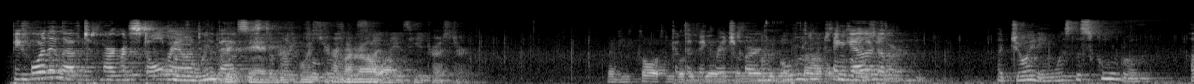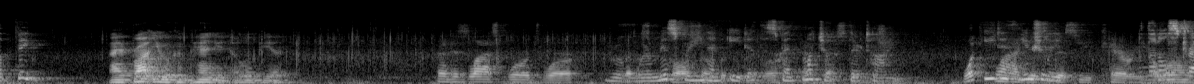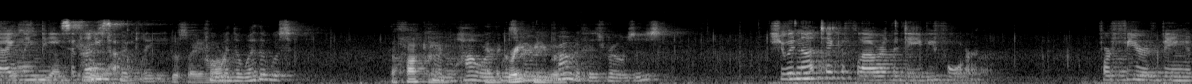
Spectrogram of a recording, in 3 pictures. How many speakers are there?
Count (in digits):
5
